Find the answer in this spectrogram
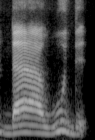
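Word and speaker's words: داود: Ini tulisannya sebenarnya nggak ada waw kecil. Dawud. Tapi bacanya Dawud.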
